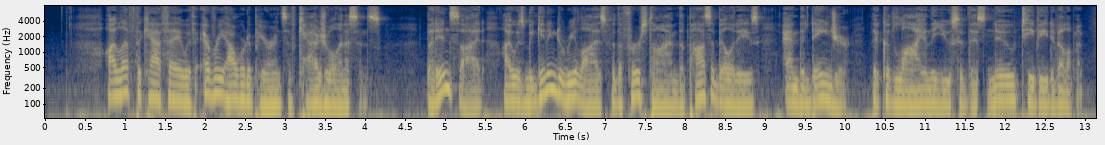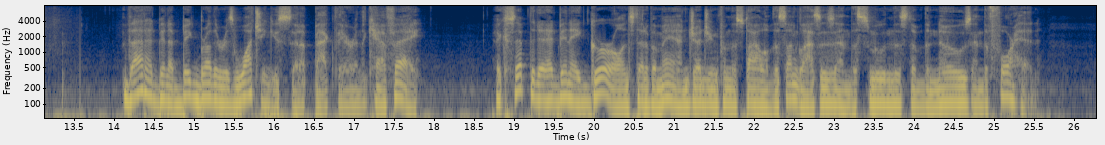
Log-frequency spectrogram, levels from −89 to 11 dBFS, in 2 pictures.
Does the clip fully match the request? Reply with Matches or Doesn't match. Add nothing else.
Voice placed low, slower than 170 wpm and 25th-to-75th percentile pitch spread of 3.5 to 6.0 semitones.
Doesn't match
